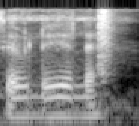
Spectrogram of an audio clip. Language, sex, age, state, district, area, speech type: Santali, female, 18-30, West Bengal, Birbhum, rural, spontaneous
